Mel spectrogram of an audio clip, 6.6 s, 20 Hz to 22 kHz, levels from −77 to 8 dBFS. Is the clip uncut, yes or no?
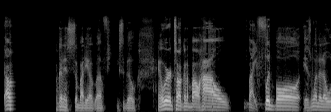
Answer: yes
